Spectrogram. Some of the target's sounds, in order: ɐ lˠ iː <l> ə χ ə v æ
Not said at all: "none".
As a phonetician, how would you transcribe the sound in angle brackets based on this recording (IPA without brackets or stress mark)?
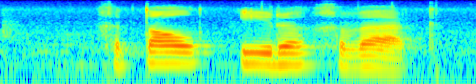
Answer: ɾ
